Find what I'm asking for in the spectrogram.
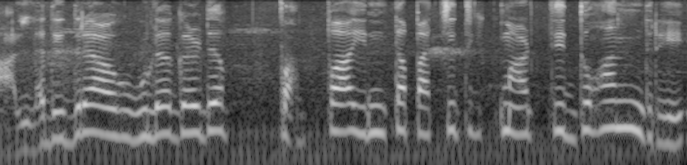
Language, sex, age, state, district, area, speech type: Kannada, female, 18-30, Karnataka, Dakshina Kannada, urban, spontaneous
